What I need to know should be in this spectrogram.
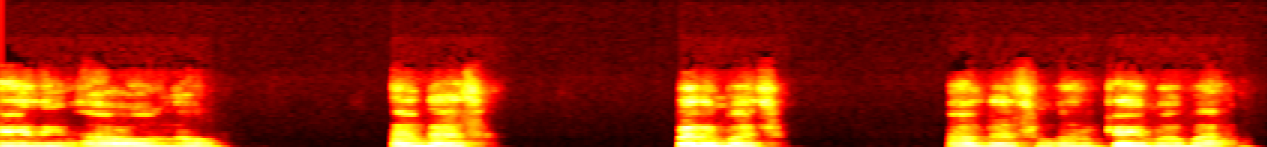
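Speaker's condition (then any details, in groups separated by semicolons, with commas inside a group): ALS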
